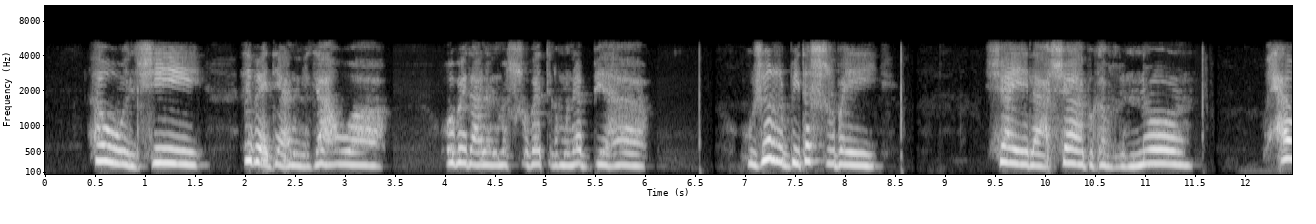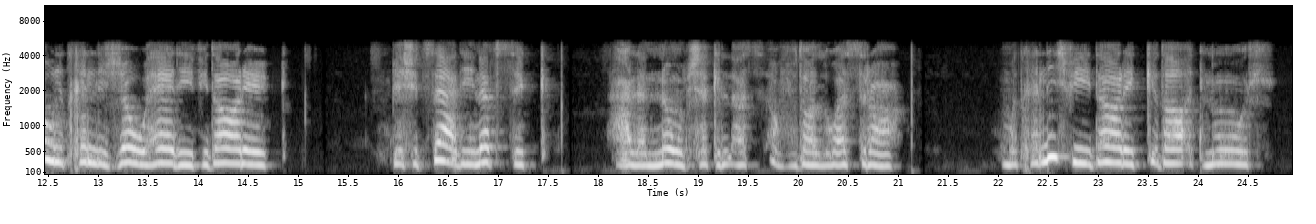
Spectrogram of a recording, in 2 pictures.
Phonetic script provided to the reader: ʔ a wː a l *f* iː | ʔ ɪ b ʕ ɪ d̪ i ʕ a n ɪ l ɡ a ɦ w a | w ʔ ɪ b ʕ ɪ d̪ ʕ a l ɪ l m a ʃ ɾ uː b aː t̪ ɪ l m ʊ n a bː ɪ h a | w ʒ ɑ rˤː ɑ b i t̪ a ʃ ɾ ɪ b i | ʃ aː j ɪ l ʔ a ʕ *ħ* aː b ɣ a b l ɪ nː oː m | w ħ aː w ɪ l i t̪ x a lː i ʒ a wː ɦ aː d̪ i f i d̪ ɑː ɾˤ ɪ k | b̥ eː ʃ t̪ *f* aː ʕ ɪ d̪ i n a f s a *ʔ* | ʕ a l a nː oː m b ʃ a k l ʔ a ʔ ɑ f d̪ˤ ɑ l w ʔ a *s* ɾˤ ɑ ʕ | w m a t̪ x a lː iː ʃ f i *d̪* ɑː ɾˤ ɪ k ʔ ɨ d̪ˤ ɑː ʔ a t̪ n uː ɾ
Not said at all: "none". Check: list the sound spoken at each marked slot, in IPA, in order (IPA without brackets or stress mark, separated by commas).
ʃ, ʃ, s, k, s, d̪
